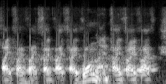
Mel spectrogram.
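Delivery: rapid, rattled-off, auctioneer-style calling. Retelling the navigator's calls at top speed: imitating a fast auctioneer. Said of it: "this guy sounds like an auctioneer".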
